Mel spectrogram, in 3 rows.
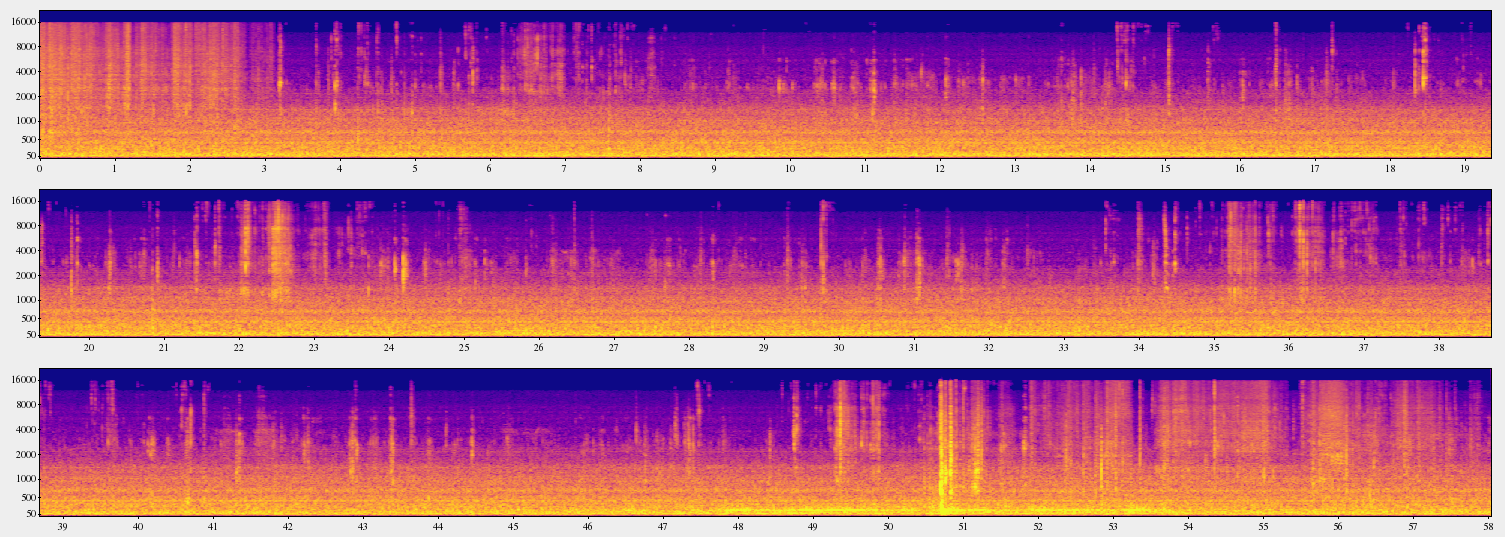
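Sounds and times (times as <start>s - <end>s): chewing and biting pizza: 0.0s - 58.0s
low background rumble: 0.0s - 58.0s
crunchy bites: 21.4s - 24.2s.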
